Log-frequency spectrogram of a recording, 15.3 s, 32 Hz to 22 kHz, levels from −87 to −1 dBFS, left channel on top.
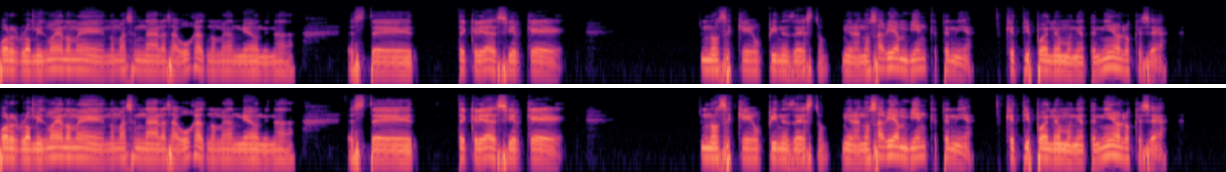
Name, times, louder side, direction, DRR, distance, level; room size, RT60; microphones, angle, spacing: voice 1, 0.0-5.2 5.7-7.0 7.3-7.5 8.8-12.2 12.6-14.6, right 4 dB, 25° right, 0.5 m, -26 dB
open air
head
